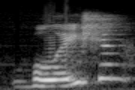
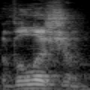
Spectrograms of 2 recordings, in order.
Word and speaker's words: Volition: the night of January 28th uh 2016 developers vation I hope I'm pronouncing that right volition volition okay did something remarkable and revealed a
